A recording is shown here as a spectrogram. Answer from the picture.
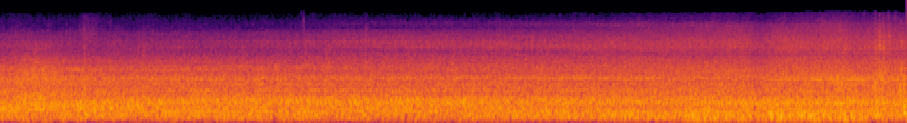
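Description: Steady rumbling noise of the freight train moving off past the crossing, with a car driving over the crossing near the end.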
